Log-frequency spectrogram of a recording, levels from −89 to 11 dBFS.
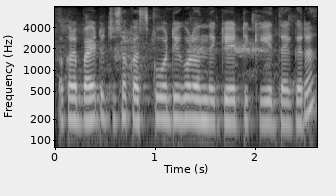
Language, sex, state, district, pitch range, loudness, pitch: Telugu, female, Andhra Pradesh, Annamaya, 180-205 Hz, -18 LUFS, 195 Hz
